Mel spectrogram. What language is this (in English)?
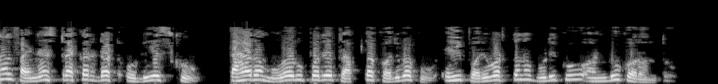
Odia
